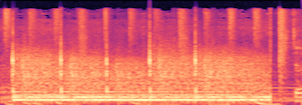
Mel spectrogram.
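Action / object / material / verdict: knock / natural gong stone rock formation / rock / hollow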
